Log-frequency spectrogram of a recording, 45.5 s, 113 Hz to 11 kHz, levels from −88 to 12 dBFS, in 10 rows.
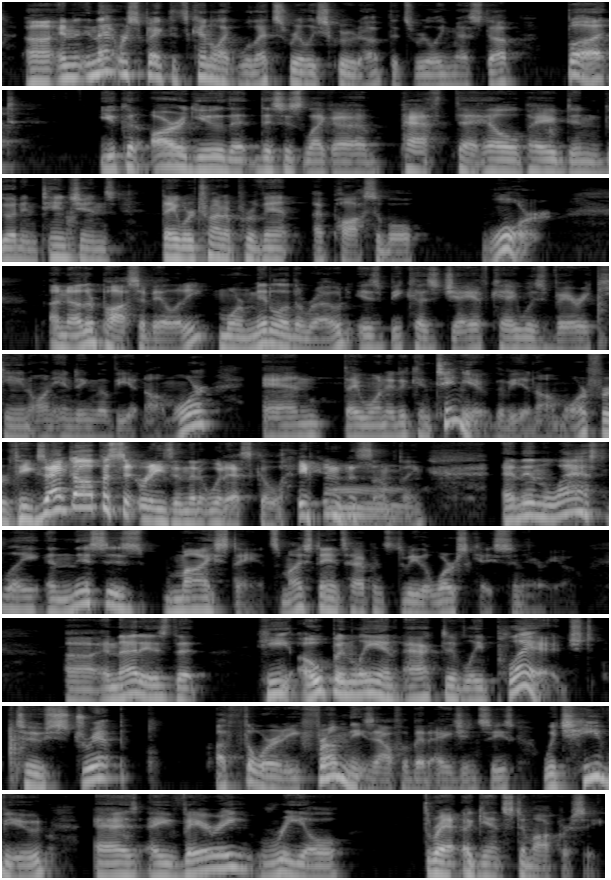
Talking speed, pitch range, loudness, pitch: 160 wpm, 115-150 Hz, -26 LUFS, 130 Hz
